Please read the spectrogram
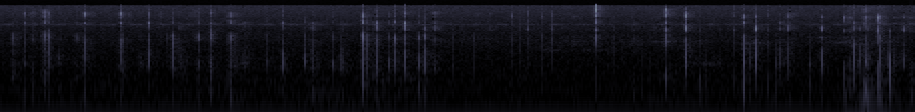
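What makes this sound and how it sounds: Fingernails tap quickly along the shaft of a long wooden colored pencil. The result is a quiet stream of short, sharp clicks with a faint low hum underneath. The taps come in uneven bursts and cluster more densely near the end.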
